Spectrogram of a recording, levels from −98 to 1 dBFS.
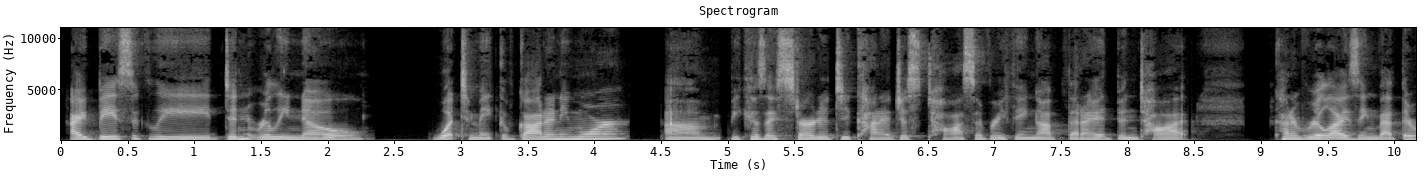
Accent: American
